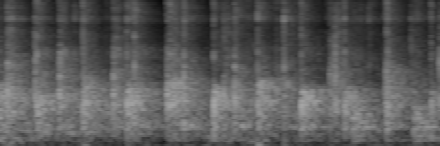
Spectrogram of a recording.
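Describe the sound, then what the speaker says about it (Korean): An audience at a health lecture claps in a steady, dense patter of many hands, fairly loud and close, without speech. "우리 자, 박수 한번 주세요."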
